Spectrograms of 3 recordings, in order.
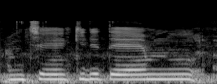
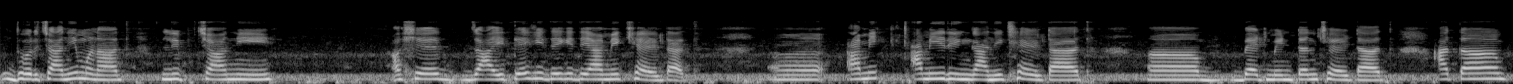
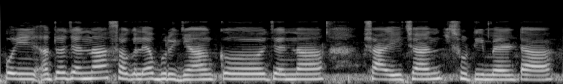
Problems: background sounds at intervals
